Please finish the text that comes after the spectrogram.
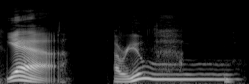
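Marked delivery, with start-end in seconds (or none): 1.1-2.4 high, very slow sing-out of each word; exaggerated drawn-out greeting. Real, not acted. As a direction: stretch the vowels way out, pitched high. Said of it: "why you said it like that".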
